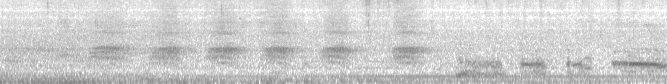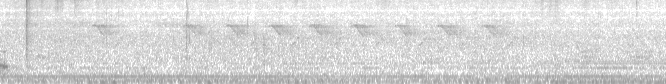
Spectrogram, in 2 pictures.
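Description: Birds calling: a run of about six evenly spaced calls in the first few seconds, a lower call that falls in pitch about six seconds in, which is the loudest sound, then a fast series of short, high, descending notes. A steady low hum runs underneath.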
